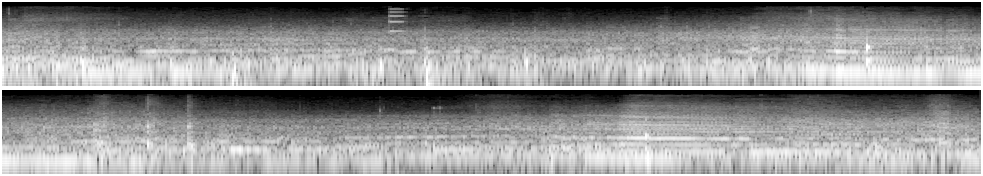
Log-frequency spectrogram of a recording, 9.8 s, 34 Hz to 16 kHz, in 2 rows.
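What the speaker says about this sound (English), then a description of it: "Thanks to the really loud rotary engined 787B." Rotary-engined Mazda 787B race car in GT Sport, a faint, buzzy engine drone with shifting pitch and passing cars in an endurance race, heard at a distance under low game noise.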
